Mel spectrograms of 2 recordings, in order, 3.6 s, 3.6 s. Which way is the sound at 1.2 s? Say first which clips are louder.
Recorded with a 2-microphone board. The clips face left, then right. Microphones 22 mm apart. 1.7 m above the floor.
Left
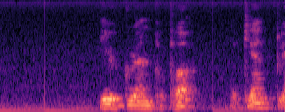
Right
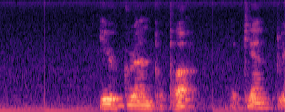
Right 1 dB; 60° right (ahead or behind).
